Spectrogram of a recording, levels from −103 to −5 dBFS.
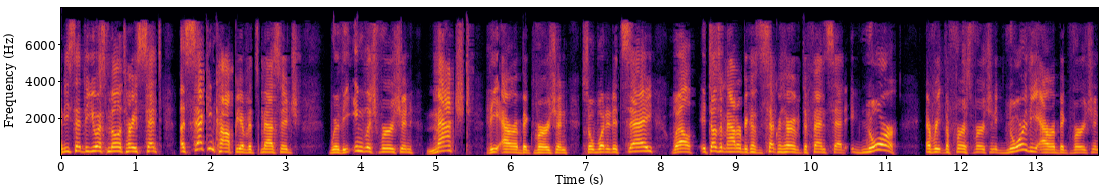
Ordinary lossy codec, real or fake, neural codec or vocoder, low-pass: AAC, 32 kbps; real; none; 7.2 kHz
